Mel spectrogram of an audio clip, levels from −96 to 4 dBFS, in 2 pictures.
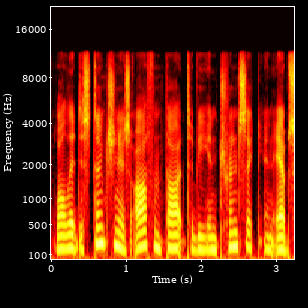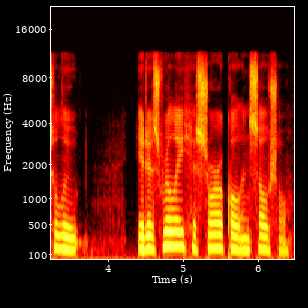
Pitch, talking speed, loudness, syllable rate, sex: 170 Hz, 155 wpm, -16 LUFS, 5.6 syllables/s, female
